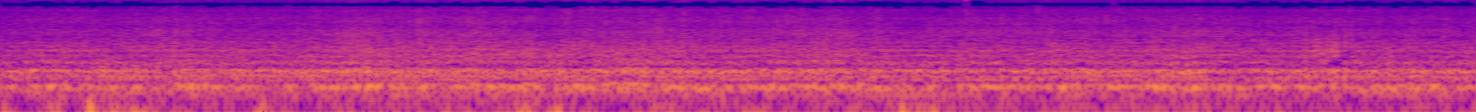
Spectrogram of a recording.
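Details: Steady, even buzzing from bees at work pollinating, a layered hum that holds at a constant level without pauses.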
